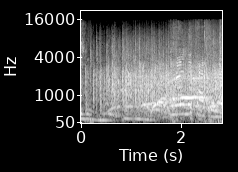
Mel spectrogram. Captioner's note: cheering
